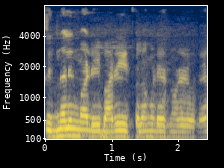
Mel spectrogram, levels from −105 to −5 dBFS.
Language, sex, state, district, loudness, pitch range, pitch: Kannada, male, Karnataka, Dharwad, -15 LUFS, 130-150 Hz, 140 Hz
